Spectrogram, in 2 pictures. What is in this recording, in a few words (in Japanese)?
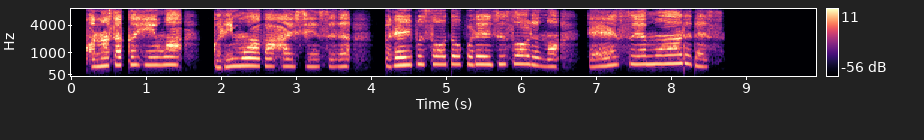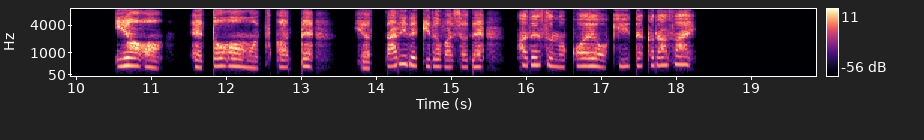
タイトルコール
